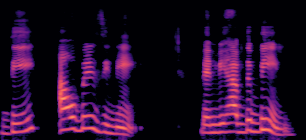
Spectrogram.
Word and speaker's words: Aubergine: Then, aubergine is borrowed from French. So, the final syllable keeps a soft French style zhe sound as in the English word measure.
